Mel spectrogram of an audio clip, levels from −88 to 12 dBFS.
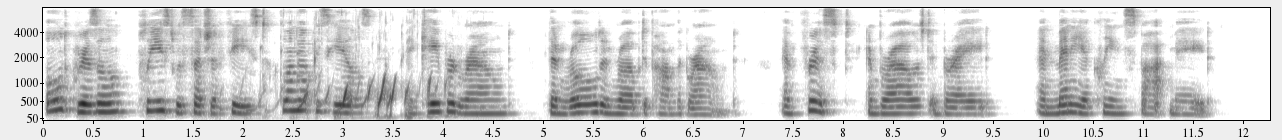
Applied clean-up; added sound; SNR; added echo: neural mask model DeepFilterNet 3.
